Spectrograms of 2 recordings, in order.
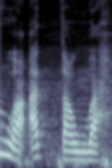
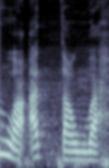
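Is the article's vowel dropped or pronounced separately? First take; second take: separately; separately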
